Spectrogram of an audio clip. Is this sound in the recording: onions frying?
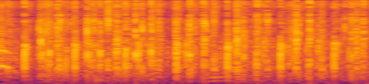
no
